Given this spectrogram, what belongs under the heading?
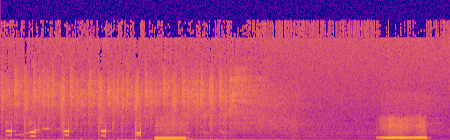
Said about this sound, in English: Okay. Let's give a call. If we can get touch tones, there we go.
